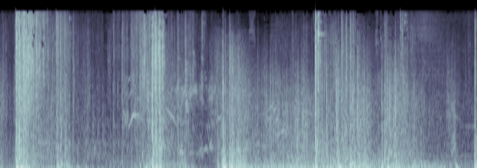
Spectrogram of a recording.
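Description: Rapid gunfire bursts out in loud volleys.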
